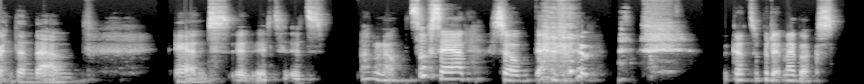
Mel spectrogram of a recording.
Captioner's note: laughs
